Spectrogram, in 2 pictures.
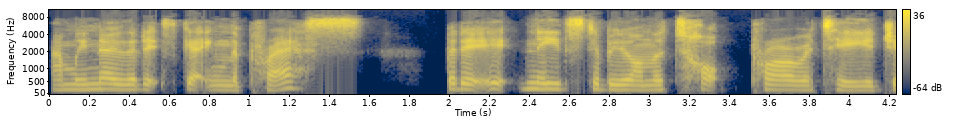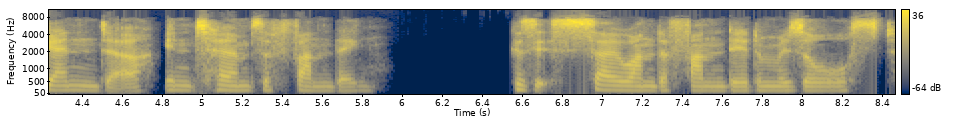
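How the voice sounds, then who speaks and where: A woman talks in a London accent at a fairly quick pace. Her tone is passionate and warm, with very even loudness. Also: fairly low pitch for a woman, fairly even intonation. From central London. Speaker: nurse and sonographer. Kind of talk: casual interview chat. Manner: passionate, warm.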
